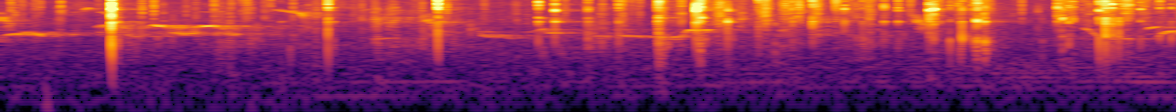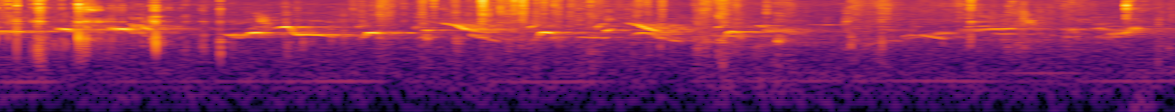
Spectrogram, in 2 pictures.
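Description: Small birds chirping and warbling throughout, over a scatter of sharp, light clicks and taps, the loudest about half a second in.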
